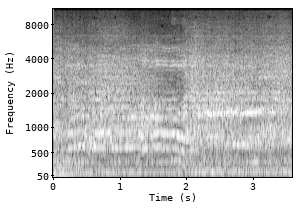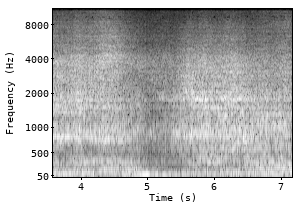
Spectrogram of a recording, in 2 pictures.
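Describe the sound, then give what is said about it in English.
A car roars along at speed, its engine loud in a steady, dense rush of noise, with a brief higher whine early on and a slight dip near the end. “You are liable for any damages to the vehicle, so please stop the car. Slow, really slow down.”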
